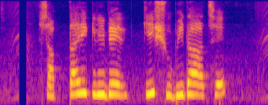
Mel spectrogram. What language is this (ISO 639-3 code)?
ben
